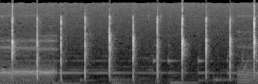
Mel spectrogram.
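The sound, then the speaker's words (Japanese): Sharp single hand claps in a steady, evenly spaced series, each a crisp slap laid over sustained tonal music that keeps shifting pitch beneath them. “だから拍手が長い。”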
